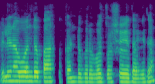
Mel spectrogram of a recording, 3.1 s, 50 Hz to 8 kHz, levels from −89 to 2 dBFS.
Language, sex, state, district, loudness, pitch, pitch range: Kannada, male, Karnataka, Dharwad, -17 LUFS, 145 Hz, 140-165 Hz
